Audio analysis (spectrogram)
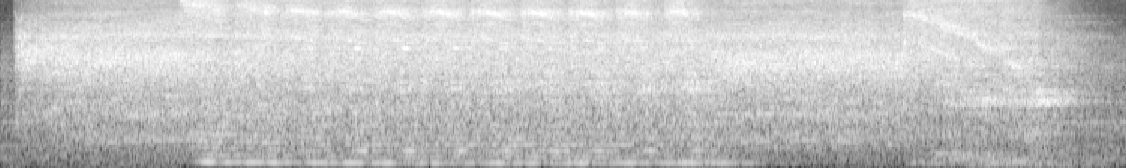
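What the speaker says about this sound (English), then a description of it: "I just left a little bit there so that the flapper disc will get it." An angle grinder fitted with a flapper disc grinds metal on a wrecked vehicle being repaired. The loud, steady whine carries on for about six seconds, close by, and winds down near the end.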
